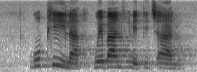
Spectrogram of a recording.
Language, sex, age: Swati, female, 22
